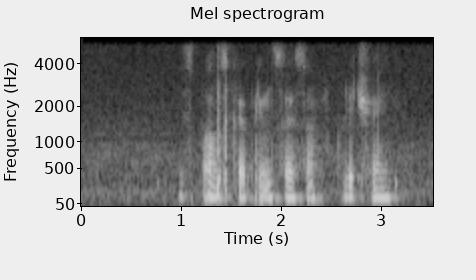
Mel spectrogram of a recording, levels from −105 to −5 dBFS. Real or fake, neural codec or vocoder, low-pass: real; none; 5.4 kHz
